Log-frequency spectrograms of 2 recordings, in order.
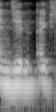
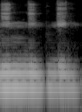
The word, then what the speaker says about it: Nginx: Bacanya Nginx ya guys, jangan nging gitu ya.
